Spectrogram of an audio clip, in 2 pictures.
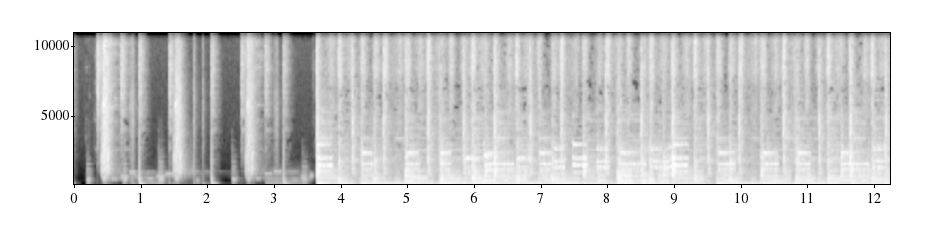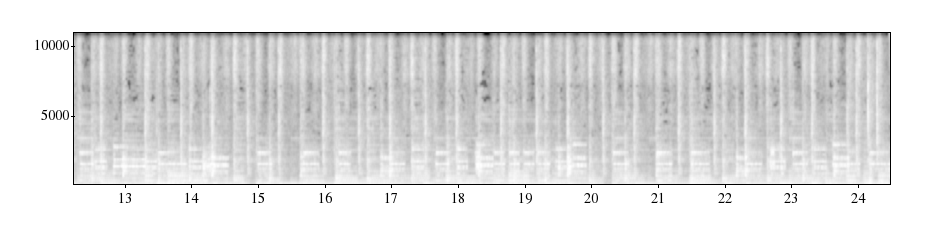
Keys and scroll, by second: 6.5 1, 7.9 w.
